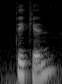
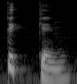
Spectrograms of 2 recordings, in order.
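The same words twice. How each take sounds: First: The word is said smoothly with no break. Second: The word has a tiny pause in the middle. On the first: The speaker calls it wrong. "c'est pas Tekken" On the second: The speaker calls it right. "il y a un, une petite pause au milieu"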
